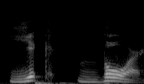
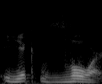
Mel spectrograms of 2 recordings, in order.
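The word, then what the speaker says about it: יִקְבֹּר: It gets the hard pronunciation yikbor, not yikvor.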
